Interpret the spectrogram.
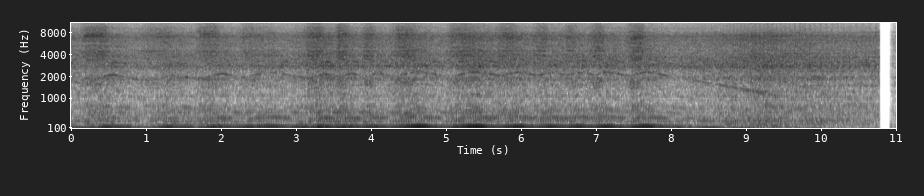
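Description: Old-model Toyota Corolla four-cylinder engine running while it warms up, its speed rising a little at first, holding with a wavering pitch, then dropping away about eight to nine seconds in. The sound cuts out abruptly just before the end.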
